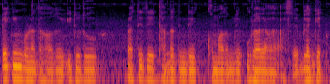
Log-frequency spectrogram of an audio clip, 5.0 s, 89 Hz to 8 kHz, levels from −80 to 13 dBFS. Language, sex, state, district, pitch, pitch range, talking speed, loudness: Nagamese, male, Nagaland, Dimapur, 95 Hz, 95-100 Hz, 195 wpm, -20 LUFS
